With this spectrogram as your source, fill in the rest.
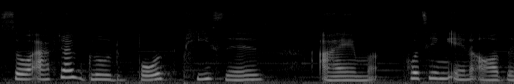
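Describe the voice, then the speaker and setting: A woman at a very slow pace, with music in the background. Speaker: card maker. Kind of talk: craft tutorial talk to camera.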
